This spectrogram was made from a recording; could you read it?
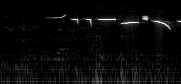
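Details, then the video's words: High, clear whistled notes from sparrows come in quick succession, several slurring downward, with short gaps between them over a faint low background hum. "Sparrows Sound"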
